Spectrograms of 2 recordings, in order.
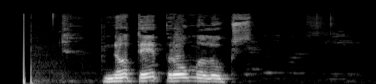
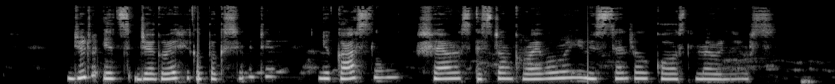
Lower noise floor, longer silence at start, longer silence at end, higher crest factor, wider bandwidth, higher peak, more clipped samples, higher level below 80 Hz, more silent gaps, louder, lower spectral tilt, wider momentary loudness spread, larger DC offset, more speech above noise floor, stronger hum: second, -55 dBFS vs -63 dBFS; second, 0.3 s vs 0.7 s; first, 1.25 s vs 0.25 s; about the same, 16 dB vs 18 dB; second, 11.5 kHz vs 16.5 kHz; about the same, 0 dBFS vs -2 dBFS; neither; first, -46 dBFS vs -66 dBFS; neither; first, -13 LUFS vs -21 LUFS; first, -5.5 dB/octave vs -2.5 dB/octave; first, 18 LU vs 13 LU; neither; about the same, 43 dB vs 42 dB; neither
